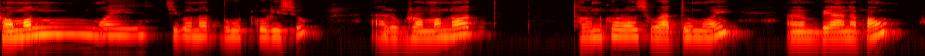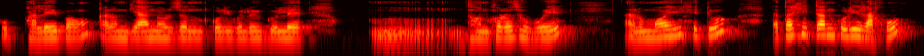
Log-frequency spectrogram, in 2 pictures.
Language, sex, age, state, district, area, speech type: Assamese, female, 60+, Assam, Udalguri, rural, spontaneous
